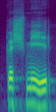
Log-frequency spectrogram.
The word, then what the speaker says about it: KSHMR: Then next one is KSHMR, Kashmir Niels Hollowell Dar, born October 6, 1988, better known by his stage name KSHMR, pronounced Kashmir, stylized as Kashmir, is an American musician, record producer, and DJ of Indian descent.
